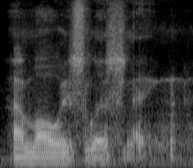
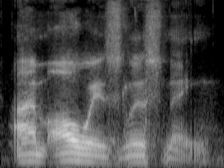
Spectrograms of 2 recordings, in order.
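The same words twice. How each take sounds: First: It is said in a heavy, deep, creepy voice. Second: It is said in a lighter, less heavy voice. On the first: It sounds creepy. "say I'm always listening with a heavy voice" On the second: It sounds less creepy. "I can do it like this"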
